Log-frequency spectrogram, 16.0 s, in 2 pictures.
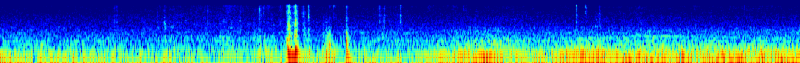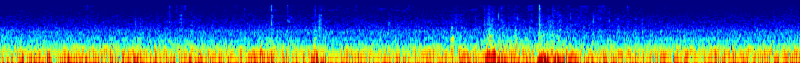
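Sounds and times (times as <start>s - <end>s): engine revving: 4.3s - 8.2s.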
